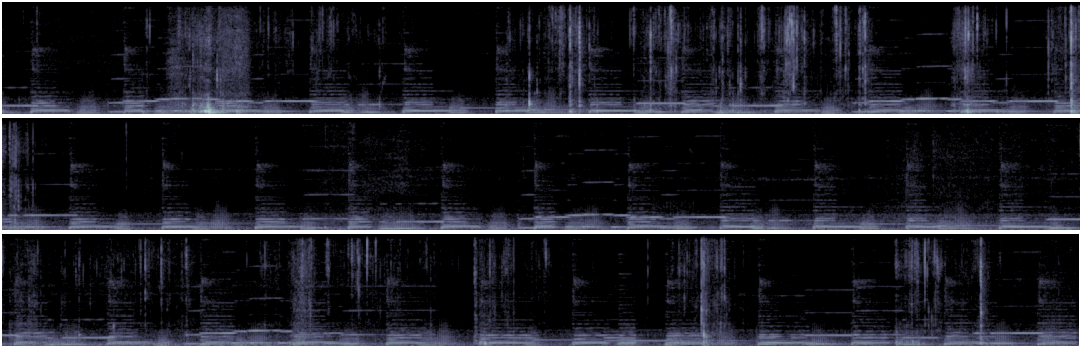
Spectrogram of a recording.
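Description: Light background music, a plucked-string tune with a repeating melody, with a few sharp clicks over it, the loudest about two seconds in.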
